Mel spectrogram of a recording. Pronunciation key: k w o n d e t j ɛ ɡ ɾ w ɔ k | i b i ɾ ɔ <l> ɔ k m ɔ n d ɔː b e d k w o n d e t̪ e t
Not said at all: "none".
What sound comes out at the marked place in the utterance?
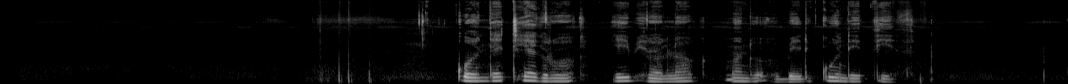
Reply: l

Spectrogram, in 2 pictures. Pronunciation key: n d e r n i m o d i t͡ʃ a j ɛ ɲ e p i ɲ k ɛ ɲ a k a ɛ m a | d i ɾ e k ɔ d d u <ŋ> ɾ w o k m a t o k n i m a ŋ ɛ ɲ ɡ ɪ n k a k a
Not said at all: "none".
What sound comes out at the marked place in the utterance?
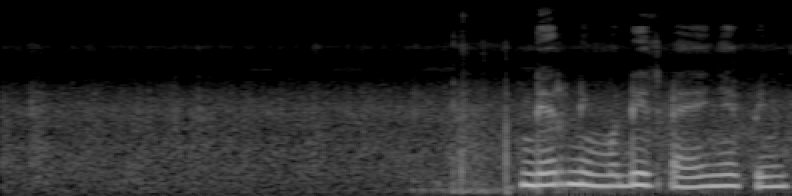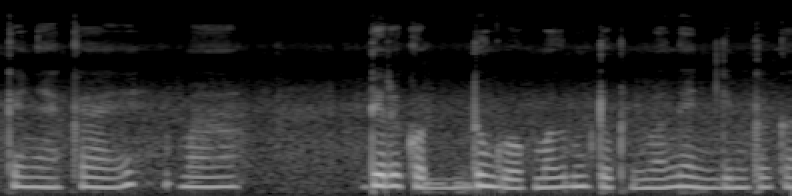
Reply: ŋ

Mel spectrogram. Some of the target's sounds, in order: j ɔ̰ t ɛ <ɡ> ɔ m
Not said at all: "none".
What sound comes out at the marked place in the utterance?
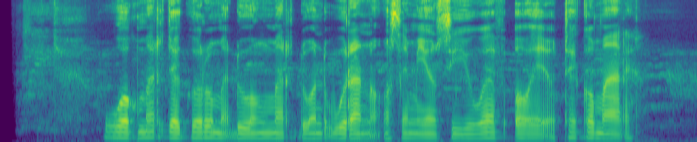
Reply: k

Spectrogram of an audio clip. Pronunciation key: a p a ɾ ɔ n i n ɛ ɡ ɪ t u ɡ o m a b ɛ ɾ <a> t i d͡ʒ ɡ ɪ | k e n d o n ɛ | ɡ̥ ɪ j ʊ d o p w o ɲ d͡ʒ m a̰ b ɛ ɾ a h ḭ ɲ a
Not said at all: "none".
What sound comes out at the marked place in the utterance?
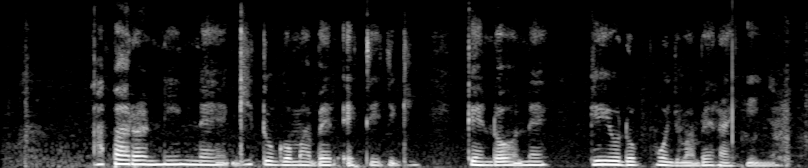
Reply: e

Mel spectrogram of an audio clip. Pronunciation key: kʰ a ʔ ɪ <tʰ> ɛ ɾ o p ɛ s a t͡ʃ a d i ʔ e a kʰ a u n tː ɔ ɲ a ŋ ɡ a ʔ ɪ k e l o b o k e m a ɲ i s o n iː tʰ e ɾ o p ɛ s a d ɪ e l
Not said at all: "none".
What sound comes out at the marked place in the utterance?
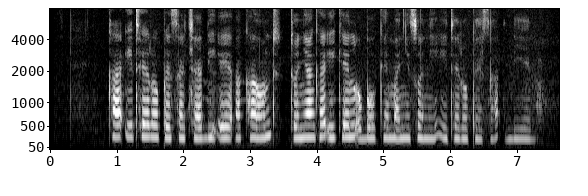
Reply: tʰ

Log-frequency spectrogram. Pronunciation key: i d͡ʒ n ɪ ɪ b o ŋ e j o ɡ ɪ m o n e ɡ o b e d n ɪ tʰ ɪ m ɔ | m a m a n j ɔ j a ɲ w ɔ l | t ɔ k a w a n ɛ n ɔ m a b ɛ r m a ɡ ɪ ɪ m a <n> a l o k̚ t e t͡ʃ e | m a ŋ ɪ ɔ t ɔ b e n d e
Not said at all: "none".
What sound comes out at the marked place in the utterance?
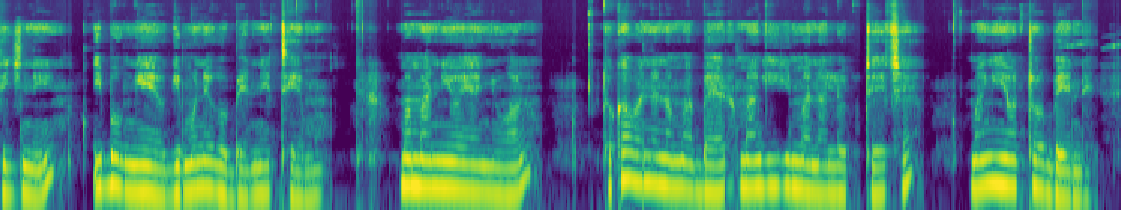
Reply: n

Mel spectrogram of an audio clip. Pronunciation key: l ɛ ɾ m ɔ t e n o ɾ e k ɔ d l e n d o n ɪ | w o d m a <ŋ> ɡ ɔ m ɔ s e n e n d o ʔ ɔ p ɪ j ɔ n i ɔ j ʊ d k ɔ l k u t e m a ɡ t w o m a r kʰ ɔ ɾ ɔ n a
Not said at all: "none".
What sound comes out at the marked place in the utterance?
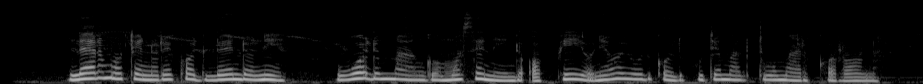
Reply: ŋ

